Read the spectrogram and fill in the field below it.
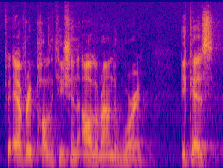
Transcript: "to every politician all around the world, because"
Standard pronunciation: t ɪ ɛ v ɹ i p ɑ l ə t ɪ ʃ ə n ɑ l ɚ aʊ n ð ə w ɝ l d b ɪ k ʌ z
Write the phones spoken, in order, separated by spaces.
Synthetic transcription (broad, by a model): t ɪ ɛ v ɹ i p ɑ l ə t ɪ ʃ ə n ɑ l ɚ aʊ n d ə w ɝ d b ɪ k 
